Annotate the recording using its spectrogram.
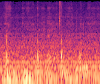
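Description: A pen writing block capital letters on paper: light scratches and small taps at irregular intervals as each stroke is drawn.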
